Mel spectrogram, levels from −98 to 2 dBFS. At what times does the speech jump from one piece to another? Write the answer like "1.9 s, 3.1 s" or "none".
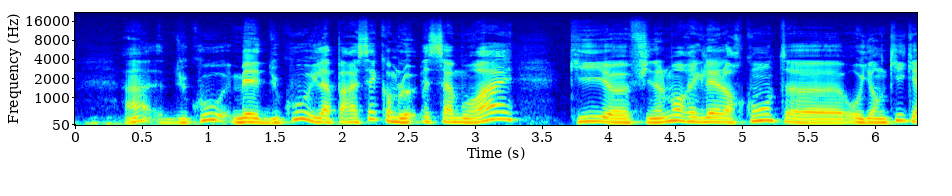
2.6 s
